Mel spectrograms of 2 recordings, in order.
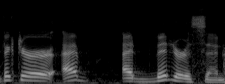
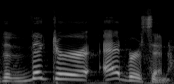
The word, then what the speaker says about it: Edvinsson: Mateus Elkham was able to get his first goal of the postseason, and Victor Edvinsson, hopefully I said that correctly. I completely butchered that last name, so we're going to go with Victor Edvinsson. Hopefully we got that one correctly the second time around.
